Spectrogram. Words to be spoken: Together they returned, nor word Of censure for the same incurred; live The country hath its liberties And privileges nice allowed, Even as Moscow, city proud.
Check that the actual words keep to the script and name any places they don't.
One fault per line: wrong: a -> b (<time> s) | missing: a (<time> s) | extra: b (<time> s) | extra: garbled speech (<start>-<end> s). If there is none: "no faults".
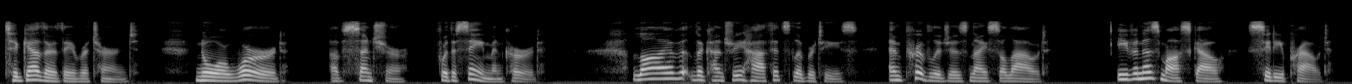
no faults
